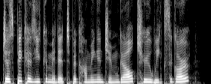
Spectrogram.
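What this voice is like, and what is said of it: Sudden momentary accent shift. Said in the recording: “my accent just changed then.”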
